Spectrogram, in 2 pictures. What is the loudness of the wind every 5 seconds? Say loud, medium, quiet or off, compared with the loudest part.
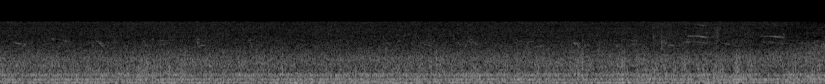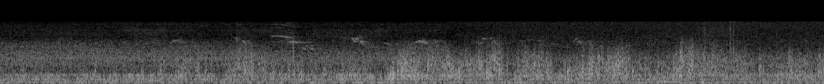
medium, medium, loud, loud.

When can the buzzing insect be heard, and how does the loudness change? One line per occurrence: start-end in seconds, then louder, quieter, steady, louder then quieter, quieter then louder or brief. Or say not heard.
0.0-16.4 steady.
